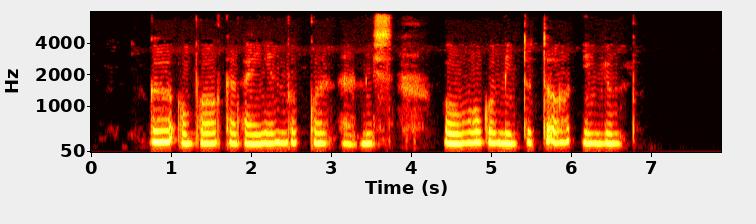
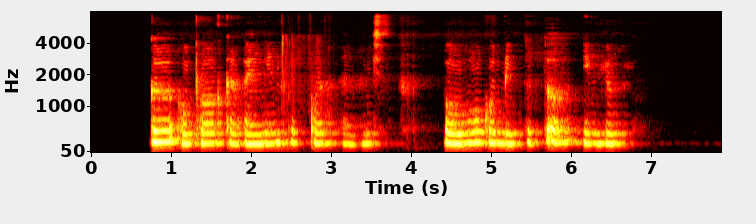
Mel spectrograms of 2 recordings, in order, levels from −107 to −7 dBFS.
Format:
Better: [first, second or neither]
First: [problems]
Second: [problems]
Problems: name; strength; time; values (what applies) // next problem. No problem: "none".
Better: first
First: none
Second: noise reduction (neural mask model DeepFilterNet 3)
